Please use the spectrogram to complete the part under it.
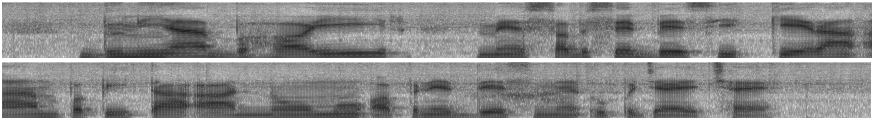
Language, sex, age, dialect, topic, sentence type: Maithili, female, 60-100, Bajjika, agriculture, statement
